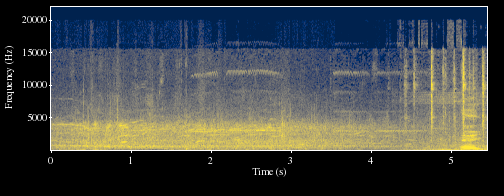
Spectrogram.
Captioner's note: crowd murmuring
